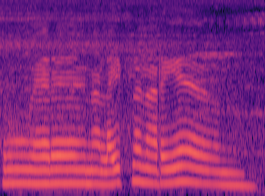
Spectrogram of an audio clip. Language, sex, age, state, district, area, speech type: Tamil, female, 30-45, Tamil Nadu, Mayiladuthurai, urban, spontaneous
